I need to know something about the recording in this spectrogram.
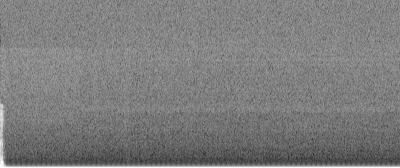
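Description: A steady low hum, one deep tone with nothing else over it.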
